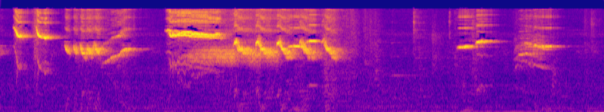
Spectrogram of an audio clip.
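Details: Singing European greenfinch beside its incubating female: high twittering notes lead into a rapid rolling trill, then softer scattered chirps after a near-silent gap.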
